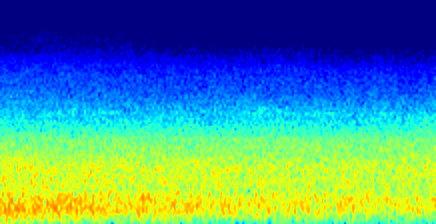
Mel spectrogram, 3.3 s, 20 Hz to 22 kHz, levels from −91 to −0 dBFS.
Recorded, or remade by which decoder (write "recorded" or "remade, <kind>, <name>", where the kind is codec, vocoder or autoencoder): remade, vocoder, BigVGAN v2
